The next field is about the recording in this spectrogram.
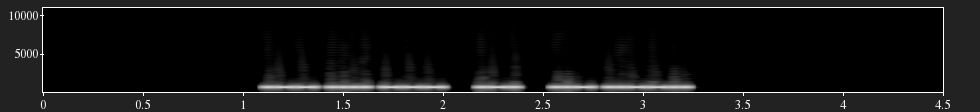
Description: Morse code, heard as a keyed tone, about 46 wpm, 700 Hz. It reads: WHO R U?
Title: Sentences from Top 100 Words and Abbreviations 45wpm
